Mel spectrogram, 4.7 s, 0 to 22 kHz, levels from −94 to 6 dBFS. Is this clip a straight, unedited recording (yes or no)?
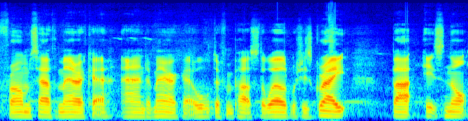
yes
